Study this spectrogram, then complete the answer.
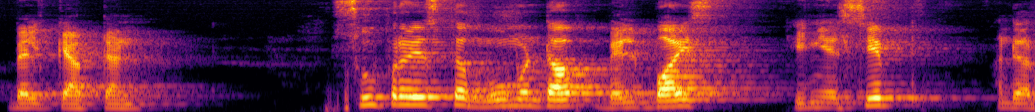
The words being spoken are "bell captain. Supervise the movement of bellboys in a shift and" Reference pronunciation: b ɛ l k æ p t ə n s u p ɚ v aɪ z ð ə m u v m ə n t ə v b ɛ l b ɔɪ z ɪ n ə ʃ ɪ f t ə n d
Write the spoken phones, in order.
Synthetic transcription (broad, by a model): b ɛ l k æ p t ə n s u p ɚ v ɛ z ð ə m u v m ə n t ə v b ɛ l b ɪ s ɪ n ə s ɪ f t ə n d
